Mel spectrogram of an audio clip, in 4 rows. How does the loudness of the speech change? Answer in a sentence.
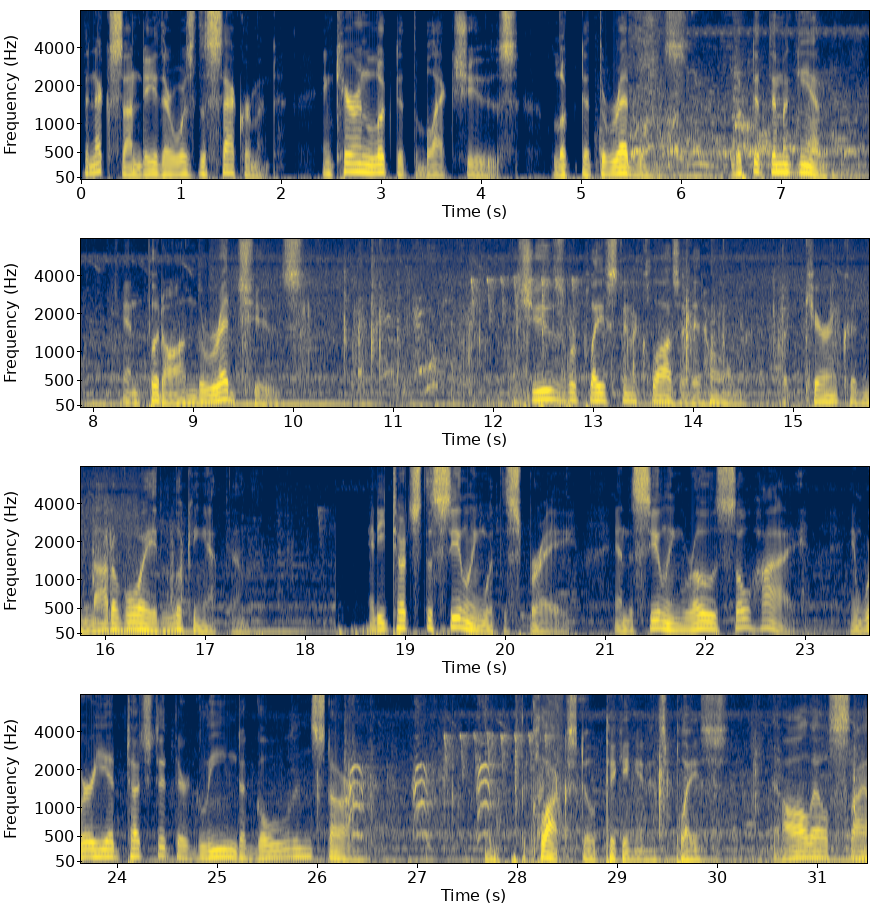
The loudness of the speech stays about the same.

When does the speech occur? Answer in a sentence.
You can hear the speech from 0.0 to 10.1 s, from 12.2 to 17.6 s, from 18.6 to 26.6 s and from 27.6 to 31.4 s.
